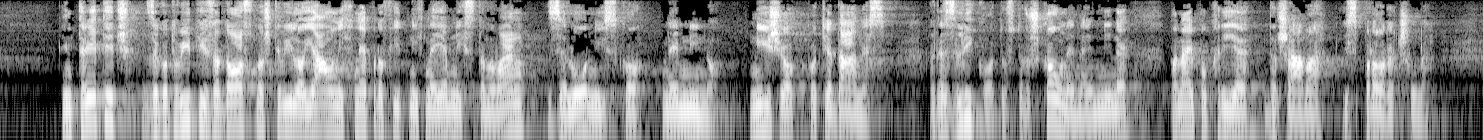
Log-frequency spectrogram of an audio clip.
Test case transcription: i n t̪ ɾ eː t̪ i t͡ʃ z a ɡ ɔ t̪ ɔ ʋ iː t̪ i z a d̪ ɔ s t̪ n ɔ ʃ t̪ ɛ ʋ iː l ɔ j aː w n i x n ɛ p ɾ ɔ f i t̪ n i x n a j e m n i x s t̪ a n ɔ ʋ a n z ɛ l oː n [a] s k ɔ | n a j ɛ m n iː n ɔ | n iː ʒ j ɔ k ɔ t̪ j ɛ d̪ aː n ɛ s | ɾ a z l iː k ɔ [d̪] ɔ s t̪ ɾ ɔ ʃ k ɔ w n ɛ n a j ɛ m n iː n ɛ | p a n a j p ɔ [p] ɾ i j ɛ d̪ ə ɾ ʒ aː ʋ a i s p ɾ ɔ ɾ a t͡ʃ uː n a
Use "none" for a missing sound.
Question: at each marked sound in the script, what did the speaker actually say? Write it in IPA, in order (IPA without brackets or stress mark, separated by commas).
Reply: i, d̪, k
